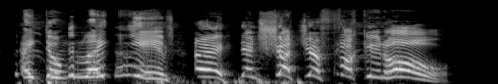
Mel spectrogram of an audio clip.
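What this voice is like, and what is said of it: Andrew Dice Clay-style female voice. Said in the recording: “your impression of me is Andrew Dice Clay's female voice”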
